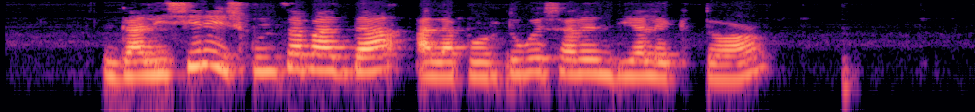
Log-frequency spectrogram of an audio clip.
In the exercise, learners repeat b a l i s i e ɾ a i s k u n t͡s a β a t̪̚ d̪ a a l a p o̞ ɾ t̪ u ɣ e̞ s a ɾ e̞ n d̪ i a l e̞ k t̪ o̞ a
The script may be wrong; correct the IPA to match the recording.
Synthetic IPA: ɡ a l i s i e ɾ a i s k u n t͡s a β a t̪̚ d̪ a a l a p o̞ ɾ t̪ u ɣ e̞ s a ɾ e̞ n d̪ i a l e̞ k t̪ o̞ a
